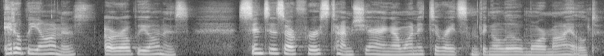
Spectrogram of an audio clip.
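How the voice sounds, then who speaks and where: A woman voicing a shy, formal, soft-spoken teenage girl from a game, polite and hesitant. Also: mid-range voice, steady tone, normal speed, natural voice. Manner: hesitant, polite, self-deprecating.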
